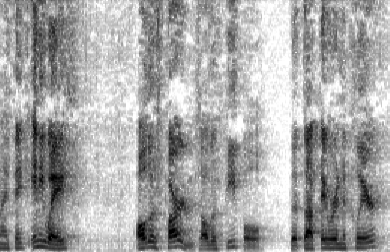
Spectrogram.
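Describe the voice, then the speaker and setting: A man hosting a casual news commentary vlog, slangy and excitable. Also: mid-range voice. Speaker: channel host.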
